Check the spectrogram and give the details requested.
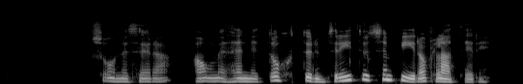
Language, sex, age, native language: Icelandic, female, 40-49, Icelandic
